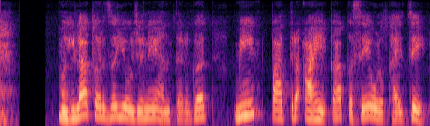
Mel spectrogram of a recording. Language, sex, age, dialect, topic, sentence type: Marathi, female, 60-100, Standard Marathi, banking, question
